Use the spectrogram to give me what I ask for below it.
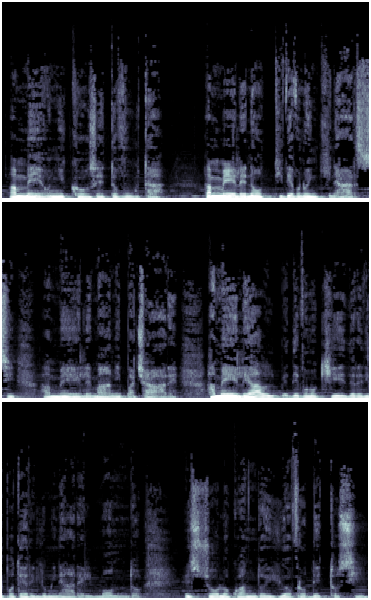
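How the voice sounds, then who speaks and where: A man's voice: lowish voice, darkish tone, close to an everyday voice. A man declaiming as a grandiose queen. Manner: solemn, declamatory, proclaiming. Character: grand self-crowned queen reciting her poem.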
